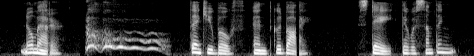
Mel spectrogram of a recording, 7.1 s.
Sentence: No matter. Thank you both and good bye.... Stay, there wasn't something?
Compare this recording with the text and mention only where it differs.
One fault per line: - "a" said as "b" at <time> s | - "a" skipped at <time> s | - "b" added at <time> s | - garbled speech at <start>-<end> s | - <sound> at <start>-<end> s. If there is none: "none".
- bark at 1.3-2.6 s
- dropout at 4.4-4.5 s
- "wasn't" said as "was" at 6.1 s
